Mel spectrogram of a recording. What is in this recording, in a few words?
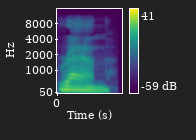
"ran", us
